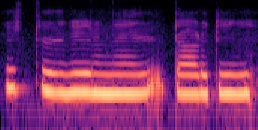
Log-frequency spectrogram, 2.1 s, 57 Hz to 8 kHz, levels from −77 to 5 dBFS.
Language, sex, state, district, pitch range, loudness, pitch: Hindi, female, Bihar, Patna, 235-260 Hz, -10 LUFS, 240 Hz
